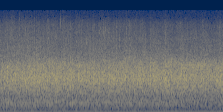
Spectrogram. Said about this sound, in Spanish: Así es de que dale un fuerte aplauso a ese Dios admirable.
